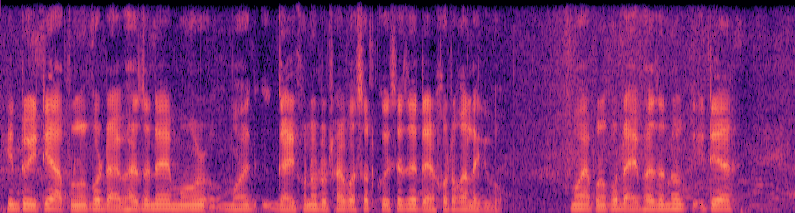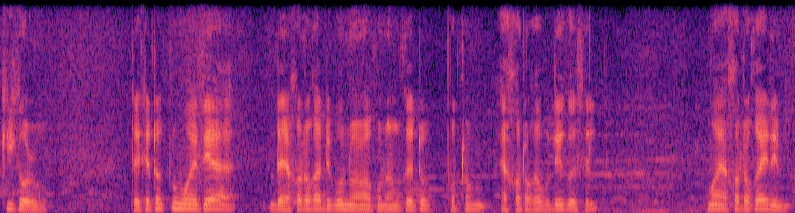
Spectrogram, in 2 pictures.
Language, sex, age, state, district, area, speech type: Assamese, male, 45-60, Assam, Lakhimpur, rural, spontaneous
